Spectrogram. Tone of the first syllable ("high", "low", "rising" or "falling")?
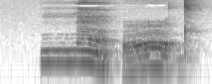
falling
